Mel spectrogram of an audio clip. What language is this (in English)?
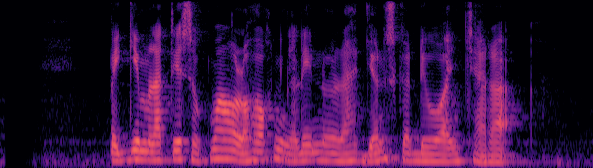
Sundanese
